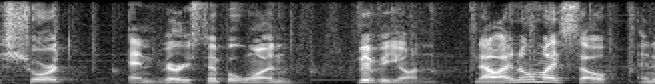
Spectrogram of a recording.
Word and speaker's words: Vivillon: we have a short and very simple one vivon now I know myself and a few other people I know growing up used to pronounce it as Vivillon because that's literally what it looks like and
